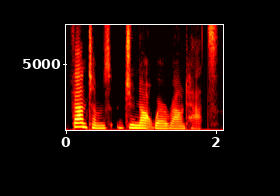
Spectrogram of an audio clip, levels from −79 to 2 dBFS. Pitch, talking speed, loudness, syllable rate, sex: 205 Hz, 170 wpm, -20 LUFS, 3.6 syllables/s, female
